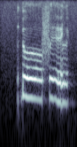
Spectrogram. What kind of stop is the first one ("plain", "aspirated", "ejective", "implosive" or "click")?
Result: implosive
